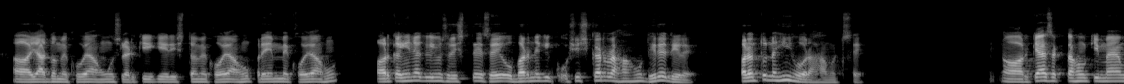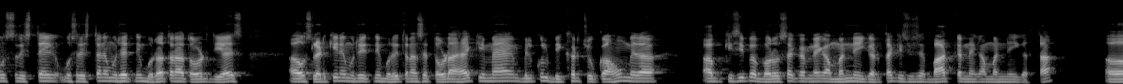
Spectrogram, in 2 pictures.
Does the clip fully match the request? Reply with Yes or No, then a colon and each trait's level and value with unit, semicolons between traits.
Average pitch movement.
Yes: average, 3.8 semitones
